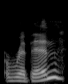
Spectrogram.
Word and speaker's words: Ripon: It is pronounced Ripon.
